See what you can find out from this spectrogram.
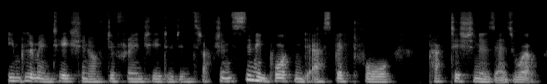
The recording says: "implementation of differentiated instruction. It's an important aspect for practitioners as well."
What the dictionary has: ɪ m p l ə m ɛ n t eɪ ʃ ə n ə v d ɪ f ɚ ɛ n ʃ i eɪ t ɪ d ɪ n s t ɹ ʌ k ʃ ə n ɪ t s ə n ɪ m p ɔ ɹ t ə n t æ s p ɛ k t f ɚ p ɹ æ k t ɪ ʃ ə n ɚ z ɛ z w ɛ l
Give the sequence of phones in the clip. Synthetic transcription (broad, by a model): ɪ m p l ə m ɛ n t eɪ ʃ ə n ə v d ɪ f ɚ ɛ n ʃ i eɪ t ɪ d ɪ n s t ɹ ʌ k ʃ ə n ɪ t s ə n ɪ m p ɔ ɹ t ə n t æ s p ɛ k t f ɚ p ɹ æ k t ɪ ʃ ə n ɚ z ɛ z w ɛ l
